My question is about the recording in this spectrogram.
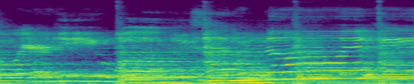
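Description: Live performance of a country song: an acoustic-electric guitar played under sung vocals.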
